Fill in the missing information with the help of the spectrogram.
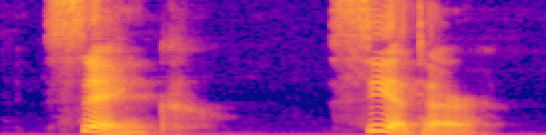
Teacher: Because it's difficult and weird to stick the tongue out a lot of Russian speakers keep it inside and then it sounds something like an 's'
